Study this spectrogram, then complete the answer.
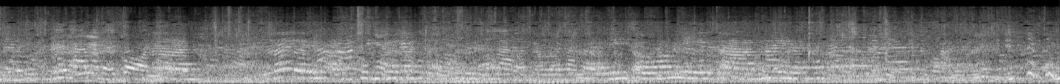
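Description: A crowd of women chatters in the background.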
